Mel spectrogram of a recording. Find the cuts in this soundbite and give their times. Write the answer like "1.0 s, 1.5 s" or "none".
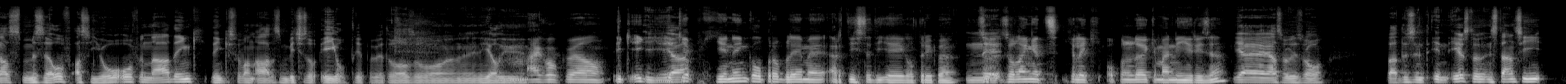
none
